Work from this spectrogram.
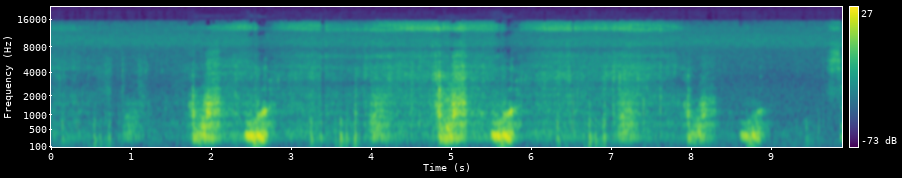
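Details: Young male moose wanting to fight, bellow recorded live in October 2020 and played back. Rough grunts each followed by a brief quavering low moan, repeating roughly every three seconds, with the later pairs softer; quiet speech underneath.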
